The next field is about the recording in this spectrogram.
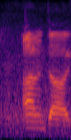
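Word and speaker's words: Onondaga: court advantage but let's see if you can pronounce these words ready Ananda Ananda Ananda yes baheim bohim close bohim closer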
